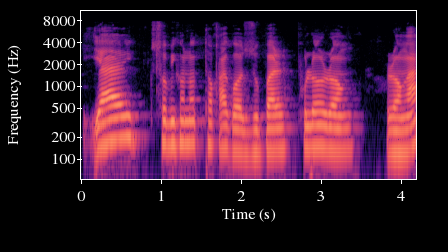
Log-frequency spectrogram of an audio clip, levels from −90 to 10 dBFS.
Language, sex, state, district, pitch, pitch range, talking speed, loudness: Assamese, male, Assam, Kamrup Metropolitan, 145 Hz, 135-165 Hz, 100 wpm, -18 LUFS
